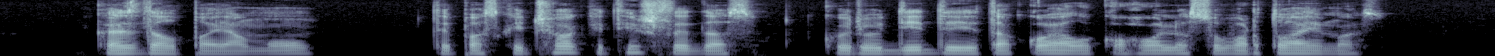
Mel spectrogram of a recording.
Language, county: Lithuanian, Kaunas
